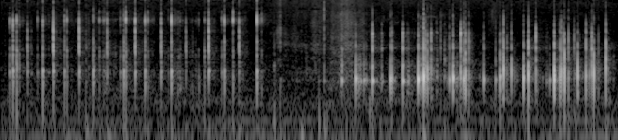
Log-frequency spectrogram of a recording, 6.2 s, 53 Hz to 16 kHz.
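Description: Long nails and fingertips tap and scratch the surfaces of a small, rigid, hollow robin's-egg-blue Tiffany & Co. cardboard gift box held in both hands close to the mic. Rapid, dry clicks and brief scratches come with almost no ring. In the second half, the taps grow louder and take on a hollow tone around 700 Hz.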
